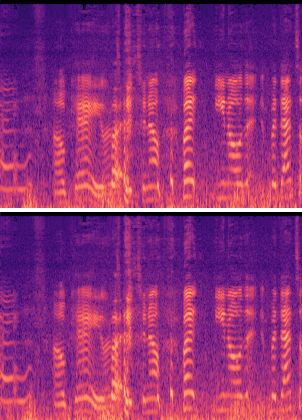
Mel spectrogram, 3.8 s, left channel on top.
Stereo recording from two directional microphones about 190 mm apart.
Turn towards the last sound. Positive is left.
turn(degrees=10)  # may be behind; listen again after turning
